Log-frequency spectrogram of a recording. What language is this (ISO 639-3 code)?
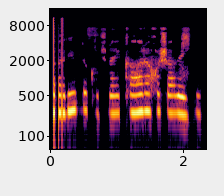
pus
